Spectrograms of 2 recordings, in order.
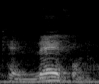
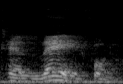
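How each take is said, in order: First: The stress is on the second syllable. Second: The same.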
